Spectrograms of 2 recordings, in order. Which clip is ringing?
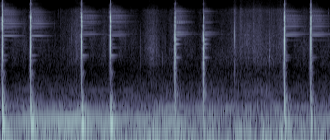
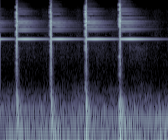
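The second.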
